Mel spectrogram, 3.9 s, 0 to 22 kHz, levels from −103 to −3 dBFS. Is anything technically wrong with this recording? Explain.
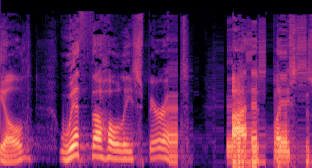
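Yes. Robotic sound from repeated short buffers runs from 2.11 s to the end of the clip. The likely cause is new audio arriving too seldom, so playback fills the gaps by replaying the last snippet of about 10 ms while fresh speech is skipped, roughly 70 percent of the time. Those repeats impose a fixed 100 Hz buzz, turning the speech into a rigid, metallic drone that only loosely tracks the original.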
